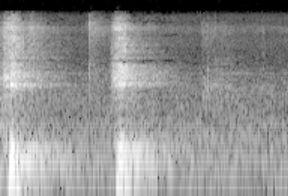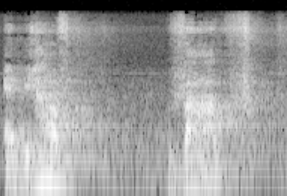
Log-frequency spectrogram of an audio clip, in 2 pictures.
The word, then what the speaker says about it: He: So this is he. Letter H, like H sound. He.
